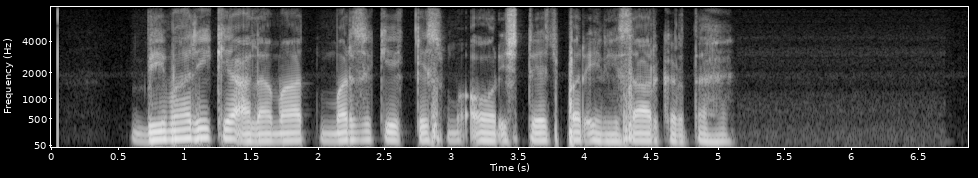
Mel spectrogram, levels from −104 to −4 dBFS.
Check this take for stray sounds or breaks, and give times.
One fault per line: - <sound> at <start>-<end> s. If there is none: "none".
none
